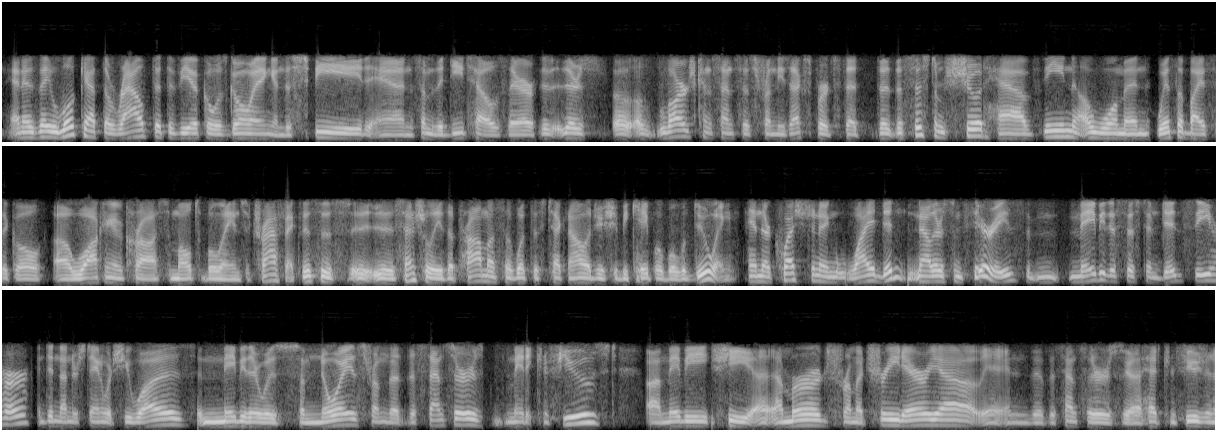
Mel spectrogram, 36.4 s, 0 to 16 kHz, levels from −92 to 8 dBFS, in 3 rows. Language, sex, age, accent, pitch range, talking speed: English, male, 30-49, American, 110-140 Hz, 180 wpm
